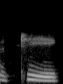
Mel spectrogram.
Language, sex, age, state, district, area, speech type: Marathi, female, 30-45, Maharashtra, Wardha, rural, conversation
